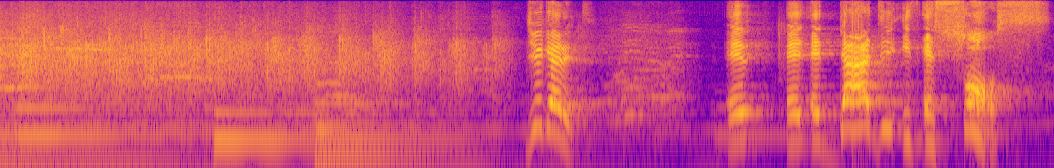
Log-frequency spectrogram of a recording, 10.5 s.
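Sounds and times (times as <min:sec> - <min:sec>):
audience clapping: 0:00.0 - 0:05.8
held organ or keyboard chords: 0:00.0 - 0:06.1, 0:06.9 - 0:10.5
speech: 0:02.2 - 0:02.5, 0:05.3 - 0:06.0, 0:07.3 - 0:10.3.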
